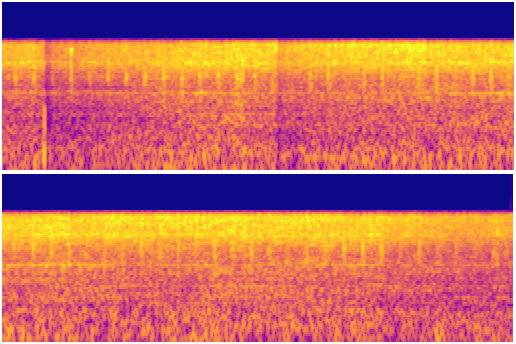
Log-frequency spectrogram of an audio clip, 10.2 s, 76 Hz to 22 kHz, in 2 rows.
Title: 2007 Nissan Titan engine knocking noise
